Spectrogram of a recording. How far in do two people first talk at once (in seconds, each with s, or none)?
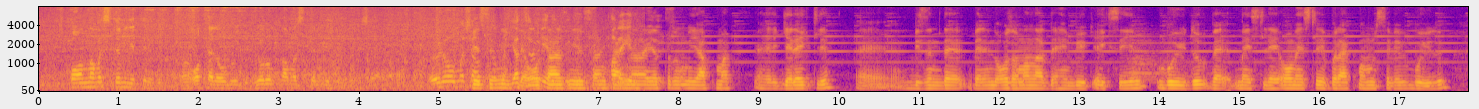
5.4 s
